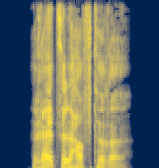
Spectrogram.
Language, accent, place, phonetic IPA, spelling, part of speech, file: German, Germany, Berlin, [ˈʁɛːt͡sl̩haftəʁə], rätselhaftere, adjective, De-rätselhaftere.ogg
- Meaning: inflection of rätselhaft: 1. strong/mixed nominative/accusative feminine singular comparative degree 2. strong nominative/accusative plural comparative degree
